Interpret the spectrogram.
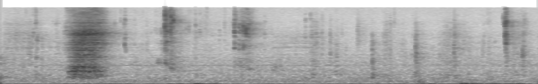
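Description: Close-up eating sounds: a mouthful of burrito-bowl rice and vegetables being chewed, with a plastic fork scooping in the bowl. About a second in there is a short, loud breathy rush, the loudest sound here.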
